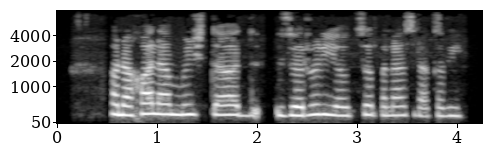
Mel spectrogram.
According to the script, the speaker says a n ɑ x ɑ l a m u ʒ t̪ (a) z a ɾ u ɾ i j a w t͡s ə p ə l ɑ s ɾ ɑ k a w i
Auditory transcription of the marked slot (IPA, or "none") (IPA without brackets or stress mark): a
